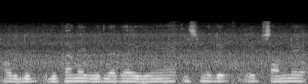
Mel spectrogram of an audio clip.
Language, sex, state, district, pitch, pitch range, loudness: Hindi, male, Rajasthan, Bikaner, 140 Hz, 135-145 Hz, -14 LUFS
